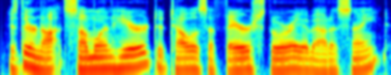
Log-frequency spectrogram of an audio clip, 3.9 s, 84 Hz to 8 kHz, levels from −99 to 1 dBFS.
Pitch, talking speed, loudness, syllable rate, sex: 125 Hz, 230 wpm, -17 LUFS, 5.4 syllables/s, male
